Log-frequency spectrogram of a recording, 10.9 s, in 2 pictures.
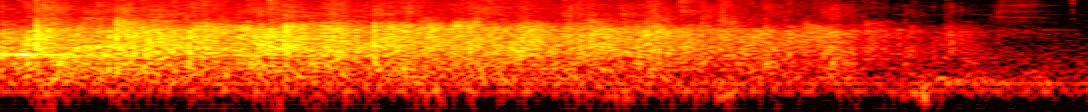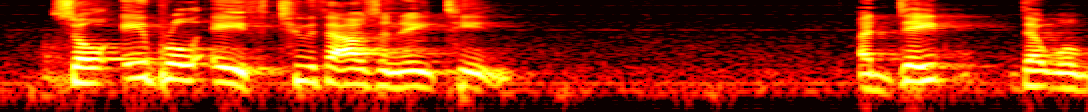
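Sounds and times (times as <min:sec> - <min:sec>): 
audience applauding with hand claps: 0:00.0 - 0:05.0
speech: 0:05.7 - 0:08.1, 0:09.8 - 0:10.8.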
